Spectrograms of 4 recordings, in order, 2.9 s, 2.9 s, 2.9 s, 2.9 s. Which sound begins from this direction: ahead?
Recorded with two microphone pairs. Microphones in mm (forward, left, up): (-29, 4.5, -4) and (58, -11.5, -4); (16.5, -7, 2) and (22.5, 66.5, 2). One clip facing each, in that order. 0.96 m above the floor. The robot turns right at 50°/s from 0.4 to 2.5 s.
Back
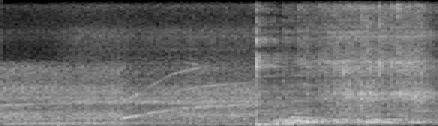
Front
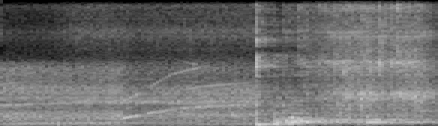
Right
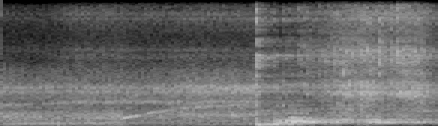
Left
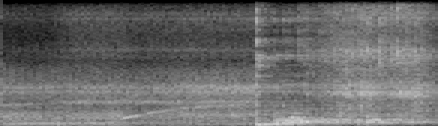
A toilet flushing, at 1.7 s.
